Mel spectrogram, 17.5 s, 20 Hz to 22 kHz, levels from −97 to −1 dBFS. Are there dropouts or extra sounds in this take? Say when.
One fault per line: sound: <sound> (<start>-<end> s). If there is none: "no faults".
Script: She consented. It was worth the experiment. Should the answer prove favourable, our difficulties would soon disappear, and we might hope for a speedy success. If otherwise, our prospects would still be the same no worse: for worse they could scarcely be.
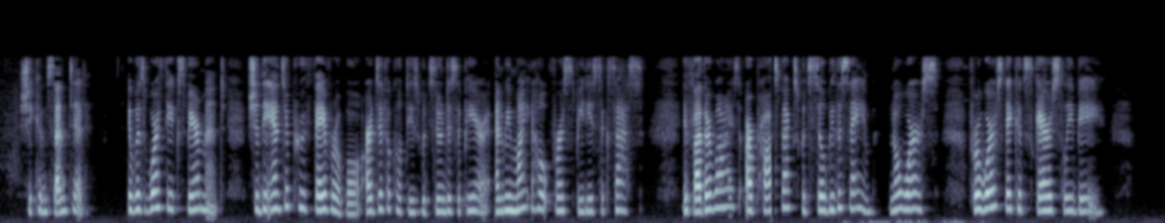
sound: dropout (11.6-11.6 s)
